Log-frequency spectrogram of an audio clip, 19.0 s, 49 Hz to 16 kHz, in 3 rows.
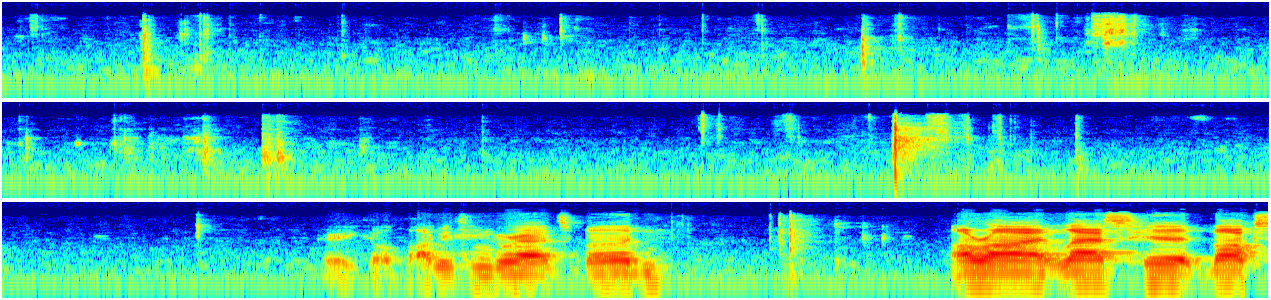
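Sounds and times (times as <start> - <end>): trading cards being handled: 0.0 - 7.6
steady low hum: 0.0 - 19.0.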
